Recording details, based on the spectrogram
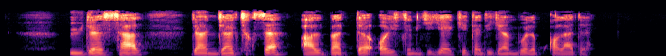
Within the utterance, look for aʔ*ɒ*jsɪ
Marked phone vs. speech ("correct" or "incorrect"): correct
